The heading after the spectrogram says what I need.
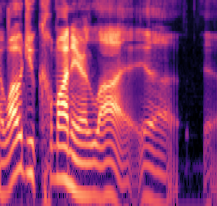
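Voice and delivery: ordinary talk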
